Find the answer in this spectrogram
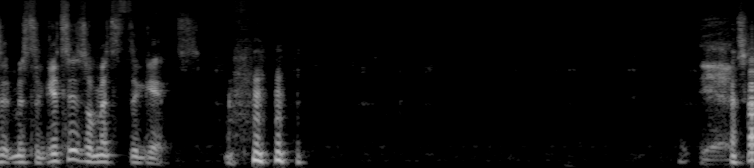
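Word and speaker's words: Gittes: now um is it Mr Gs or Mr gits yeah how you pronounce it K kitties kitties there you go uh so apparently this a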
